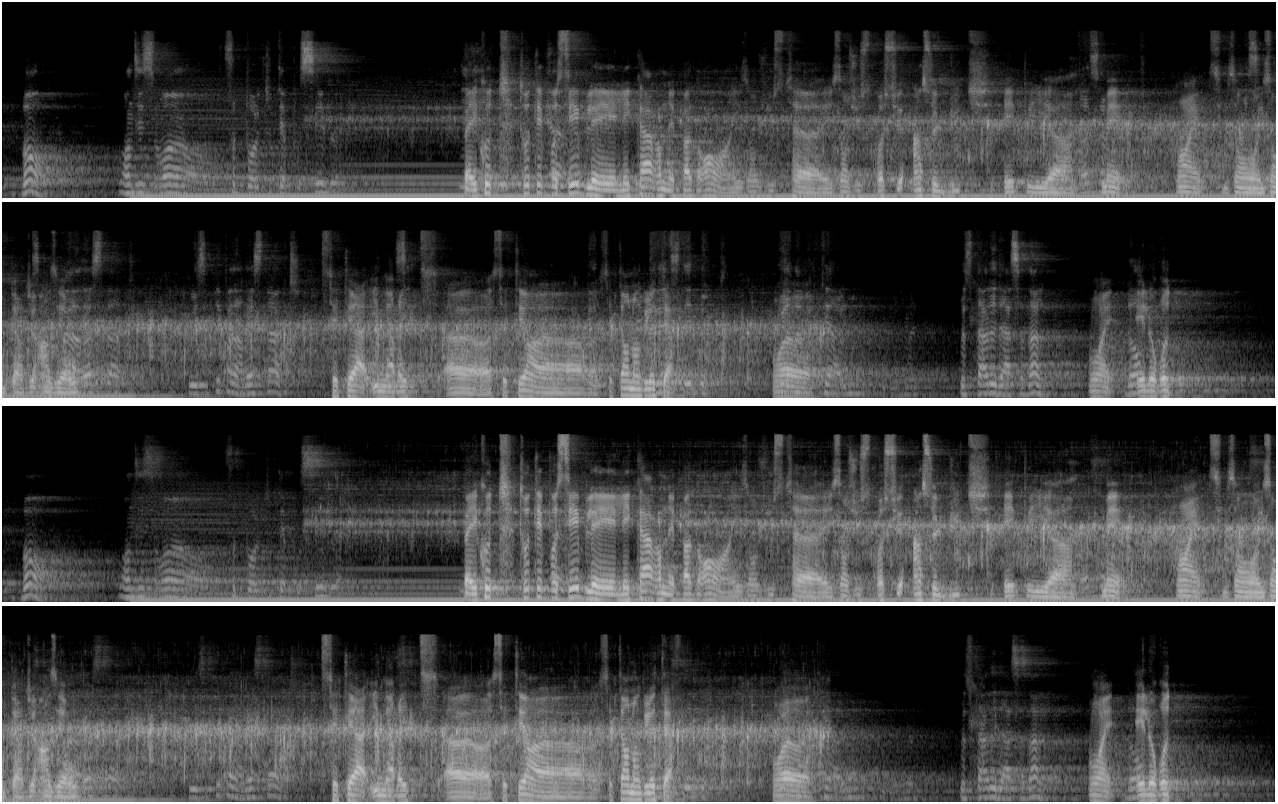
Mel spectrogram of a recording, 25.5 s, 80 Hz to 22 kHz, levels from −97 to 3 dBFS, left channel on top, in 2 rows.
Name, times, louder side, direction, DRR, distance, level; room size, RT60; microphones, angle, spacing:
voice 1, 1.2-3.4 4.6-5.0 5.4-5.7 10.8-11.3 12.4-12.5 13.3-14.1 14.6-15.7 16.4-16.9 18.6-18.8 19.1-19.8 20.5-21.4 21.6-21.9 22.3-23.2 24.0-24.5, left 2 dB, 50° left, 6 dB, 1.7 m, -43 dB
sound 1, 1.3-14.1, equal, 5° right, 1.4 m, -43 dB
Fill (with liquid), 3.0-21.0, right 8 dB, 85° right, 0.5 m, -41 dB
voice 2, 4.6-11.2 11.7-13.5 16.0-19.5 20.5-20.8 23.6-24.5, right 3 dB, 35° right, 15 dB, 0.6 m, -30 dB
28.0 x 21.0 x 5.3 m, 2.9 s
head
